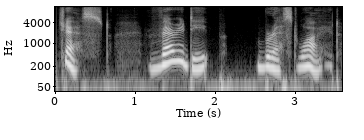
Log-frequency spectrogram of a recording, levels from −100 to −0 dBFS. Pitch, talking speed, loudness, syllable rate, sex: 200 Hz, 65 wpm, -20 LUFS, 2.2 syllables/s, female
